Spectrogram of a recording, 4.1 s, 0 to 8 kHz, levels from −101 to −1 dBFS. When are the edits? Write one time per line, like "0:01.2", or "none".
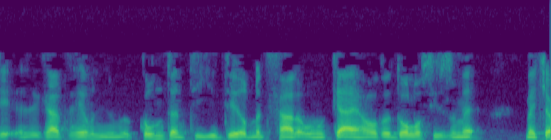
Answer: none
